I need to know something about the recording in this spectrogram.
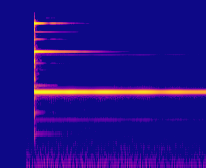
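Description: A single bell-like ding sound effect, struck about a third of a second in, ringing one clear high tone with fainter overtones that fades away over about two seconds. It marks the notification bell being switched on in a subscribe animation.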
